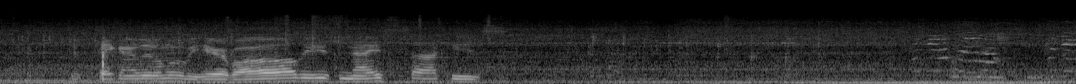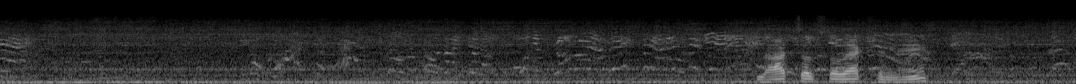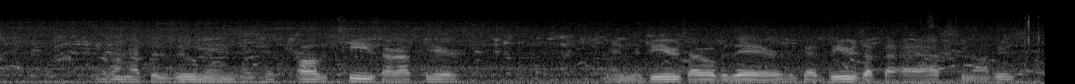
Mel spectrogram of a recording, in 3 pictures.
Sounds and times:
Speech: 0:13.2 - 0:20.5, 0:21.2 - 0:32.0.

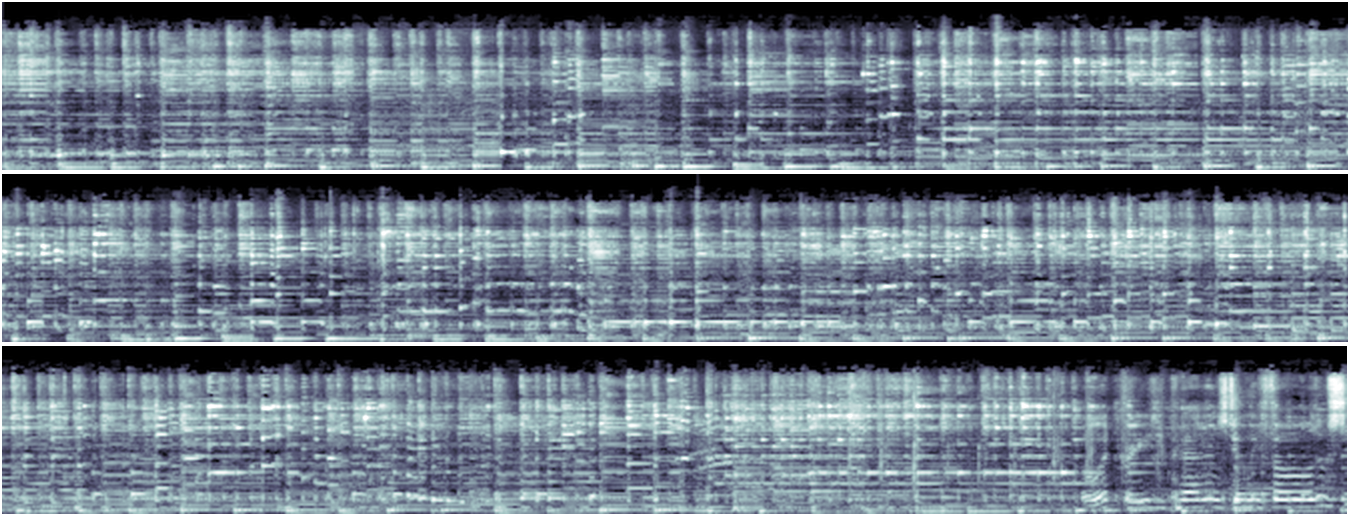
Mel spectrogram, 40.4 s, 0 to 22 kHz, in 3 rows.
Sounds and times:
Bluegrass: 0:00.0 - 0:40.3
Bowed string instrument: 0:00.0 - 0:40.3
Guitar: 0:00.0 - 0:40.3.

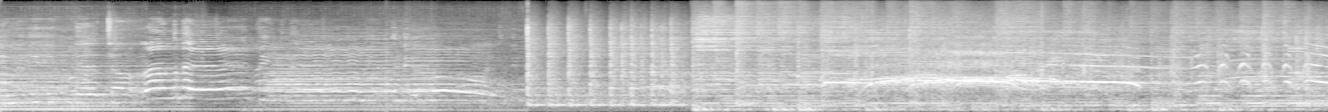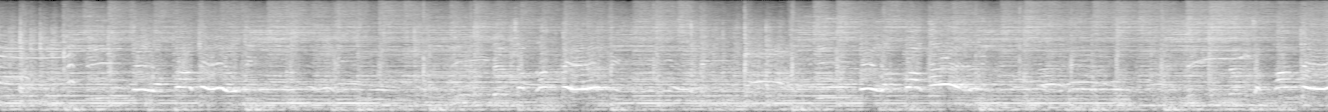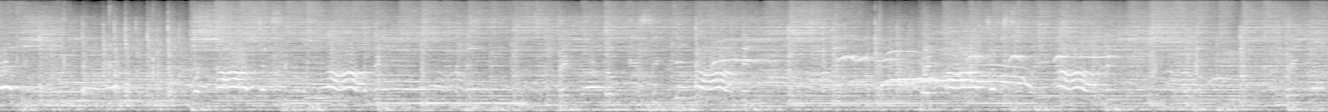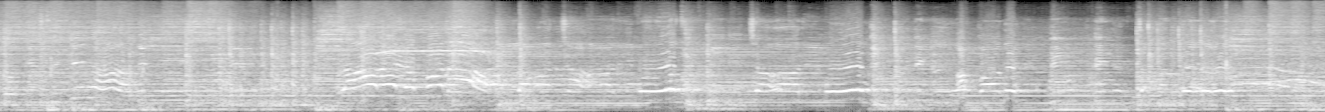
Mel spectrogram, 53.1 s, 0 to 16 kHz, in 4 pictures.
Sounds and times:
Music: 0:00.0 - 0:53.0.

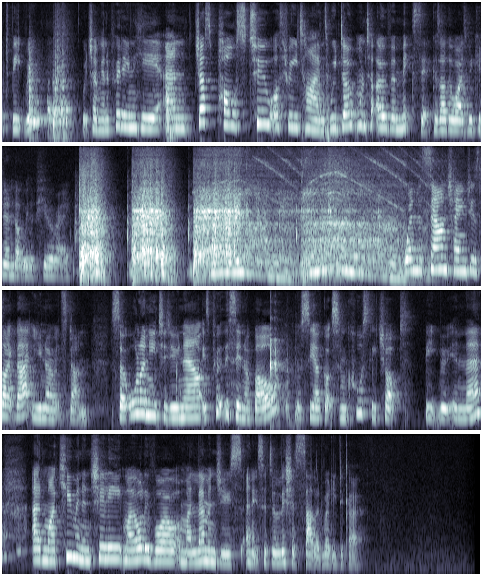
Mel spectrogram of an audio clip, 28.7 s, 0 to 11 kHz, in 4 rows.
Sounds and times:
Speech: 0:00.0 - 0:00.6, 0:01.2 - 0:08.2, 0:13.2 - 0:27.0.

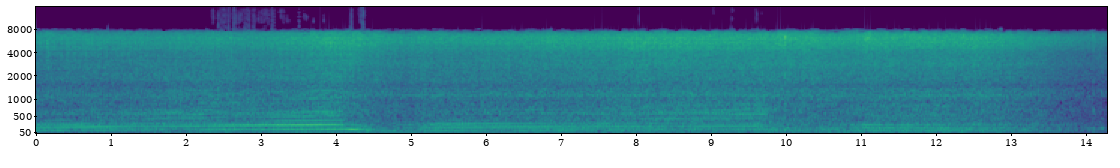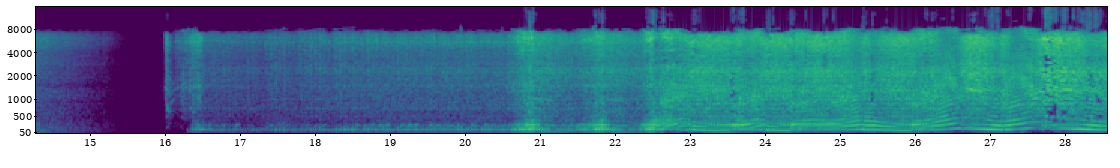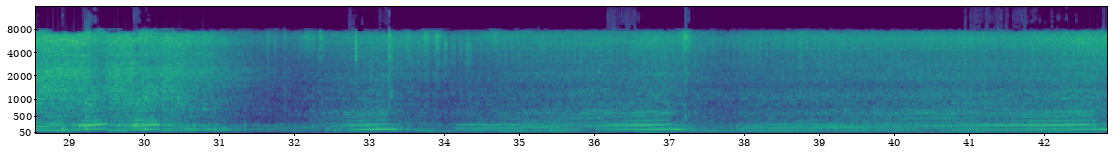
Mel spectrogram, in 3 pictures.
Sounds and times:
Accelerating, revving, vroom: 0:00.0 - 0:04.6, 0:05.2 - 0:10.3, 0:20.6 - 0:31.2, 0:32.3 - 0:33.7, 0:34.3 - 0:42.8
Car: 0:00.0 - 0:42.8
Medium engine (mid frequency): 0:00.0 - 0:42.8.

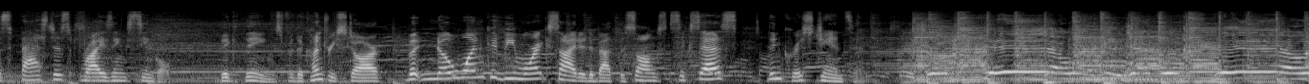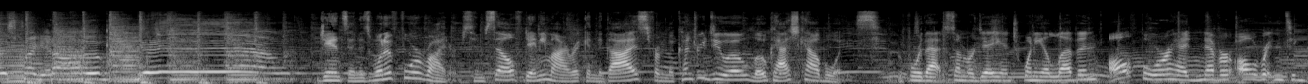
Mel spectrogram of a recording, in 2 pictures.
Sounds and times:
Speech: 0:00.0 - 0:08.7, 0:16.3 - 0:26.1
Music: 0:00.0 - 0:26.1.

